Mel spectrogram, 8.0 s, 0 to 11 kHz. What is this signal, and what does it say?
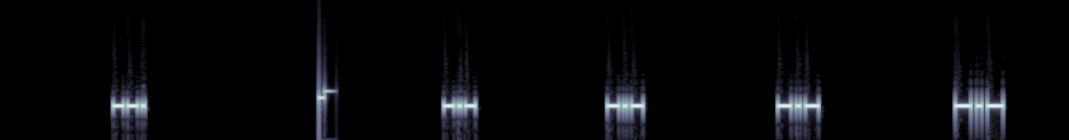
Morse code, heard as a keyed tone, about 40 wpm, spaced as for 8 wpm, 700 Hz. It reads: G KKKK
